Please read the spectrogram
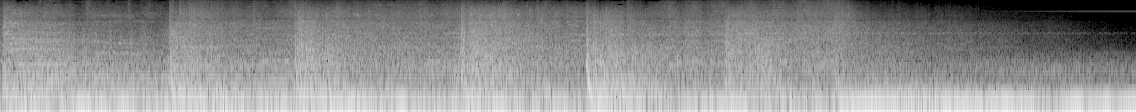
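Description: Film-trailer music mixed with a string of heavy explosion booms, about one a second, over a deep, sustained rumble. The booms stop about six and a half seconds in, leaving the low rumble.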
